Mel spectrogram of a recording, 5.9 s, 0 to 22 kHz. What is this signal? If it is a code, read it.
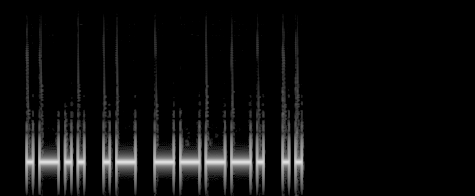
Morse code, heard as a keyed tone, about 15 wpm, 700 Hz. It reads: LA9I
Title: DXCC-100 Call Signs - 4 Characters - Repeated 3x - 15wpm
